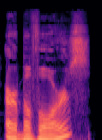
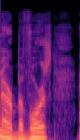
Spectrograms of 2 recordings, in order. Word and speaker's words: herbivore: Omnivores are just as important as carnivores and herbivores. And if you're really young, an omnivore is an animal that eats plants and meat. An herbivore, or you might pronounce it herbivore, is an animal that only eats plants.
